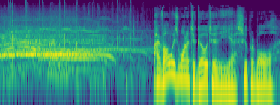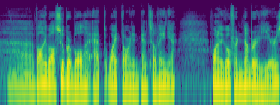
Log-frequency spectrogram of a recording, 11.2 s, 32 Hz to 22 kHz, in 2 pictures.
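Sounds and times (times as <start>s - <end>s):
people shouting and whooping at a volleyball tournament final: 0.0s - 3.1s
crowd cheering and applauding at a volleyball tournament final: 0.0s - 3.5s
speech: 3.1s - 11.2s.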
